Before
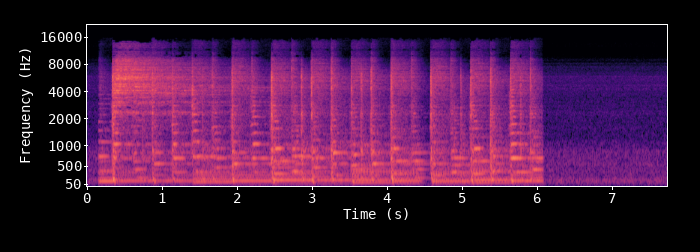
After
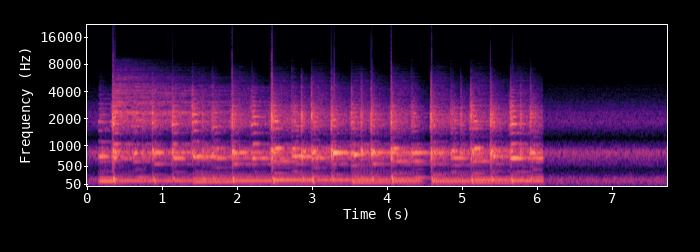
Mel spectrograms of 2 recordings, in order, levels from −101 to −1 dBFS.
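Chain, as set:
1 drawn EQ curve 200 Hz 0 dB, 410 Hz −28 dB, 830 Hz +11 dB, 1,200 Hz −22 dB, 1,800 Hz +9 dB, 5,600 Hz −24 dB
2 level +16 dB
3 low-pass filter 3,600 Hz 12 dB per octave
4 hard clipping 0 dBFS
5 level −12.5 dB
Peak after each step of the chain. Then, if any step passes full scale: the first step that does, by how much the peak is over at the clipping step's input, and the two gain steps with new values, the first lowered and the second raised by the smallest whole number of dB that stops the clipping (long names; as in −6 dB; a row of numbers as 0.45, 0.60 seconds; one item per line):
−8.5, +7.5, +7.0, 0.0, −12.5 dBFS
step 2, 7.0 dB
step 2 +9 dB, step 5 −5.5 dB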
